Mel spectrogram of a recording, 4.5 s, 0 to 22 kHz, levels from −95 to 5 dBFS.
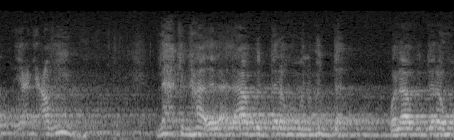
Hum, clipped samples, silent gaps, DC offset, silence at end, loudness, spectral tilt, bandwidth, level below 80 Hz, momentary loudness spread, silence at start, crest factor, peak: none; under 0.1%; none; under 0.1%; 0 s; -28 LUFS; -7 dB/octave; 15 kHz; -56 dBFS; 13 LU; 0 s; 16 dB; -12 dBFS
